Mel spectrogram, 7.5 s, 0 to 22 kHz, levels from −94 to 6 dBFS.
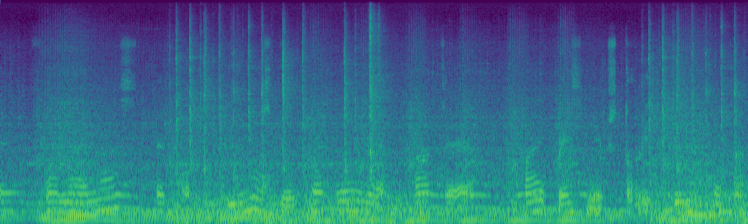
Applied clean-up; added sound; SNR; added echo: none; Typing + Accelerating, revving, vroom; -3 dB; none.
